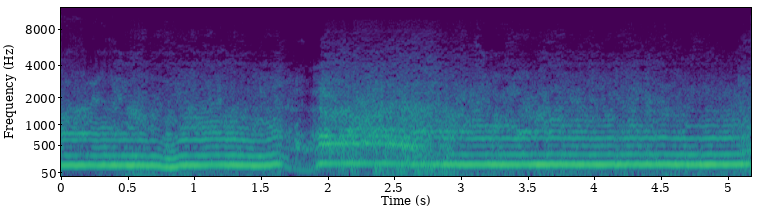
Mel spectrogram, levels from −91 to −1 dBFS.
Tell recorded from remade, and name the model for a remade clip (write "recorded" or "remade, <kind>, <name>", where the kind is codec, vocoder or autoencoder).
remade, codec, HILCodec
